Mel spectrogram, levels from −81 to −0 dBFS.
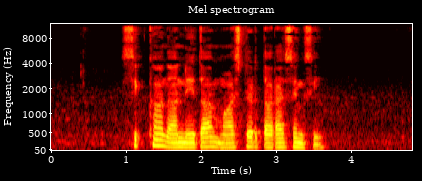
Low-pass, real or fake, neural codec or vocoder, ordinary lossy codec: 10.8 kHz; real; none; AAC, 64 kbps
